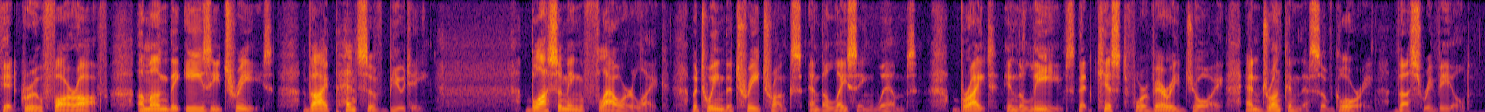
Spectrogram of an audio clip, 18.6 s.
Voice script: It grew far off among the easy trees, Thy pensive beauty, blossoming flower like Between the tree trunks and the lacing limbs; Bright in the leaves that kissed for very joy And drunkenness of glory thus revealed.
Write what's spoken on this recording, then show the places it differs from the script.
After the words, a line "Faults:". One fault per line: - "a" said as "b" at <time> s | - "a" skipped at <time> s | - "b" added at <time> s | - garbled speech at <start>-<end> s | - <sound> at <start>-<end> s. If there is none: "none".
It grew far off among the easy trees, Thy pensive beauty, blossoming flower like Between the tree trunks and the lacing limbs; Bright in the leaves that kissed for very joy And drunkenness of glory thus revealed.
Faults:
none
